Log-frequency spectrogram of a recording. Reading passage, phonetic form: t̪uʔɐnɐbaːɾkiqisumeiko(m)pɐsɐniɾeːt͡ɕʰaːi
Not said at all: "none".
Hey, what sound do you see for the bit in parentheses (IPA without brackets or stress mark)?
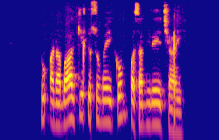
m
